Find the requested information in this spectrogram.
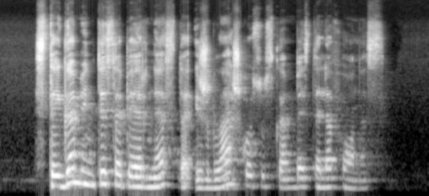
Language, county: Lithuanian, Vilnius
